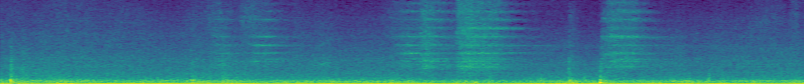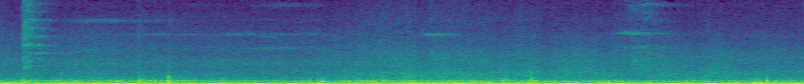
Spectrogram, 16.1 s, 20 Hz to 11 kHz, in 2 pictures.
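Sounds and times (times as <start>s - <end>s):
train engine drone: 0.0s - 16.0s.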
